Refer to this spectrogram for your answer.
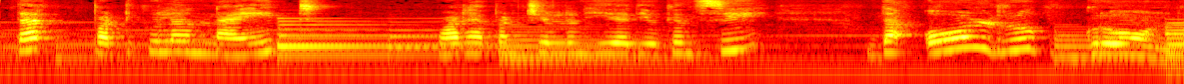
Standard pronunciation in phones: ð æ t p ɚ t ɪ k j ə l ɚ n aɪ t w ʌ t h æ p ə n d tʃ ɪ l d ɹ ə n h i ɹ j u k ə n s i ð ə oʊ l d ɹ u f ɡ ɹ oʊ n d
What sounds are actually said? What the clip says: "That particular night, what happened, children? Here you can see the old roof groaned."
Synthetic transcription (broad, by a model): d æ t p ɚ t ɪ k j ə l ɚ n aɪ t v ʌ t h æ p ə n d tʃ ɪ l d ɹ ə n h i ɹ j u k ə n s i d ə oʊ l d ɹ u p ɡ ɹ oʊ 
